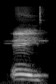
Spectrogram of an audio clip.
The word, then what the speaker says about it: ate: Es ate. Ey, también, ¿no? Pero se escribe ate.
